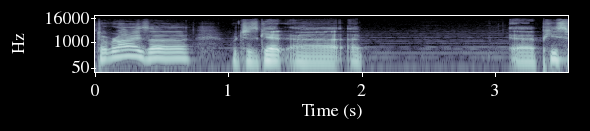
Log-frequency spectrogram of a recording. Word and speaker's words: Ariza: It's pronounced Ariza, which is get a piece of gear in each of her equipment slots.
